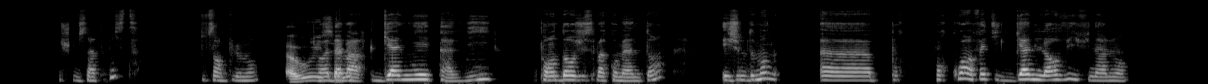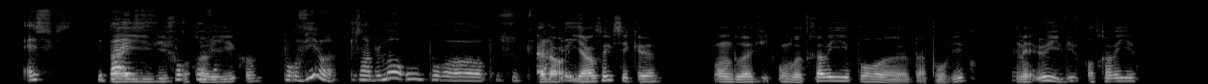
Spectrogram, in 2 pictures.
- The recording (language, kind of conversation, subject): French, unstructured, Comment décrirais-tu le plaisir de créer quelque chose de tes mains ?
- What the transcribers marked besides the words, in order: stressed: "gagné"; other background noise; stressed: "gagnent"; tapping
